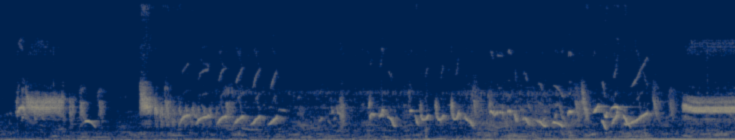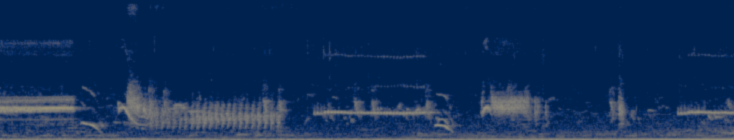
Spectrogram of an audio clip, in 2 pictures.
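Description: Small songbirds chirping and trilling: a busy run of quick rising and falling chirps, buzzy trills and a few held whistles. A steady low hum sits underneath from about a third of the way in.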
